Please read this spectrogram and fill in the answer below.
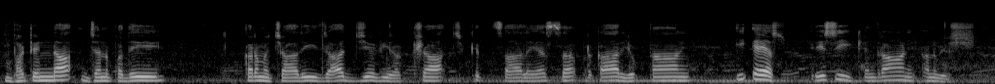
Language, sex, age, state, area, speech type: Sanskrit, male, 18-30, Uttar Pradesh, urban, read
